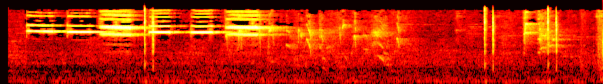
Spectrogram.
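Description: Bird calls: a run of loud, high whistled notes in the first few seconds, broken by a few sharp clicks, then fainter chirps.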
